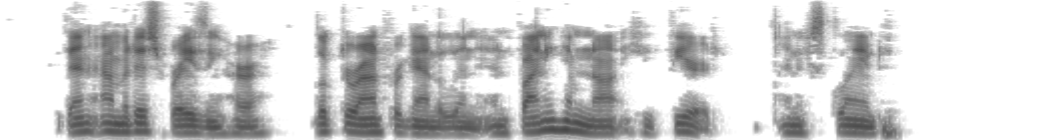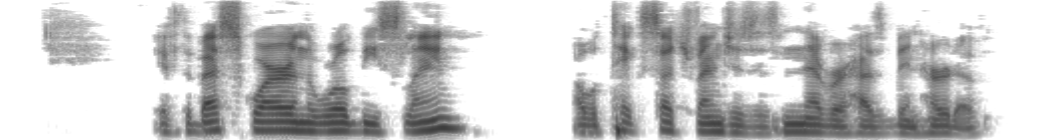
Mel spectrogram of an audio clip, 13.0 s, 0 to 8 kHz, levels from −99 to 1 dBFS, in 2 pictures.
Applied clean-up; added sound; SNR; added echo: none; none; none; none.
